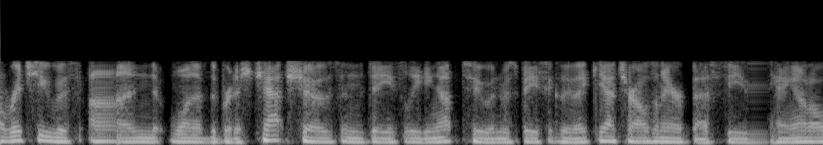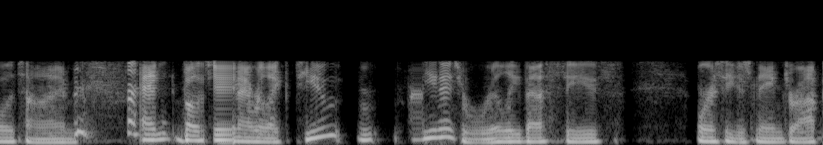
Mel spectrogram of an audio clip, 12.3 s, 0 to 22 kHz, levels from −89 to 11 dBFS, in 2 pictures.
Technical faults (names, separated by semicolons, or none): iLBC codec; lost iLBC frames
